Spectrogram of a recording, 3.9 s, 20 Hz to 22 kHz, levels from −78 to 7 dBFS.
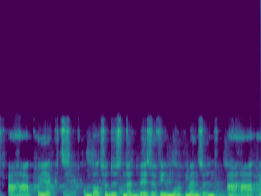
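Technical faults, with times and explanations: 0.5 s to the end: feedback echo between two devices. The speech keeps coming back roughly every 400 ms, peaking at about 16 dB under the direct sound. A second device on the call is replaying this audio into the mic, and the local echo canceller can't remove sound it didn't play.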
